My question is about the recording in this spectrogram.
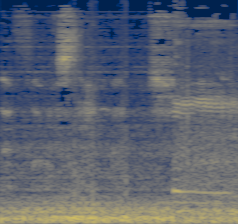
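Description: Low, steady road and engine rumble heard from inside a moving car's cabin.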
